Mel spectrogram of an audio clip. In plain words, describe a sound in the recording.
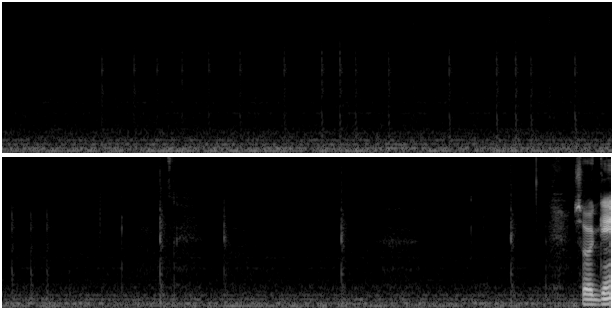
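A stylus taps softly on a tablet.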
